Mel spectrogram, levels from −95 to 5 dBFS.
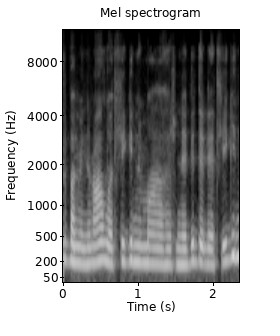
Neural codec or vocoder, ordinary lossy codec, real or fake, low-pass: autoencoder, 22.05 kHz, a latent of 192 numbers a frame, VITS, trained on one speaker; Opus, 16 kbps; fake; 9.9 kHz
